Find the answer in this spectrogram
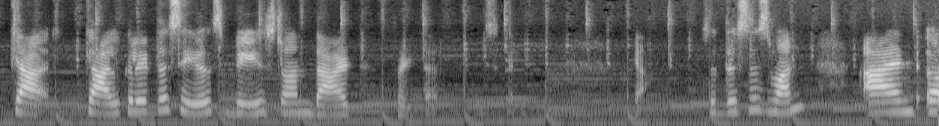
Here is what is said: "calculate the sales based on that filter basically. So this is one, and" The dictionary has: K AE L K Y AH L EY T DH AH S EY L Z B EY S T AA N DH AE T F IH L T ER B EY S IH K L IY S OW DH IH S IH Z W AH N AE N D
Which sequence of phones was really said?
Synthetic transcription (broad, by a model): K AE L K Y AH L EY T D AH S EY L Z B EY S T AA N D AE T F IH L T ER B EY S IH K L IY S OW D IH S IH Z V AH N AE N D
